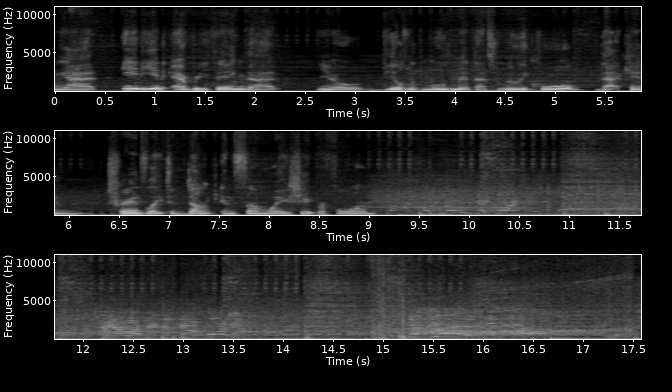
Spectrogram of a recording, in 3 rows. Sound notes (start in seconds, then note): 9.5 announcer chattering; 14.6 crowd cheering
